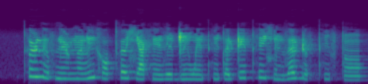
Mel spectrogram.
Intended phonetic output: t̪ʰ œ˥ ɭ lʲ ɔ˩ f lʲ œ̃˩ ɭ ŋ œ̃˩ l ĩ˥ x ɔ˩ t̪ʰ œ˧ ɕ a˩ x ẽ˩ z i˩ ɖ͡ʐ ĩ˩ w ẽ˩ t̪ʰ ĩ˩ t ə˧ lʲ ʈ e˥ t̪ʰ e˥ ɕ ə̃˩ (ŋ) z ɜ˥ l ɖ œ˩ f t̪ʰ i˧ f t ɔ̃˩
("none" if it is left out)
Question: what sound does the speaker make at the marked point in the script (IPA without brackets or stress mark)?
m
